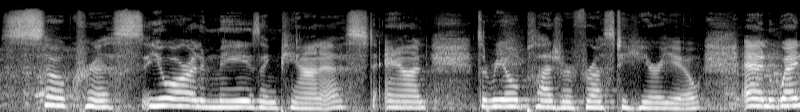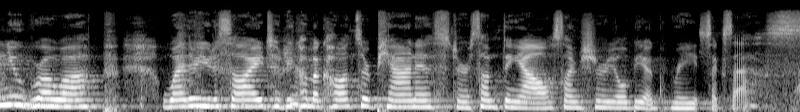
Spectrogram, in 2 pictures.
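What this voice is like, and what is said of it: Impression of the show's host. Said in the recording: “do an impersonation of me”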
